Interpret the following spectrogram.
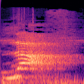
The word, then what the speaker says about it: laugh: Okay, read the first word, that is laugh. See, the spelling is L-A-U-G-H, but we are not pronouncing GH as G, it is fa.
